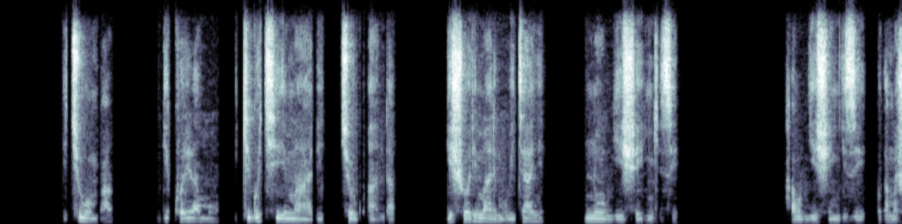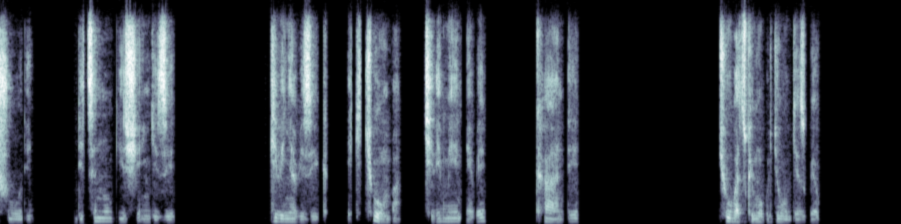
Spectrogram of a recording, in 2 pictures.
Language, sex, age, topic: Kinyarwanda, male, 18-24, finance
